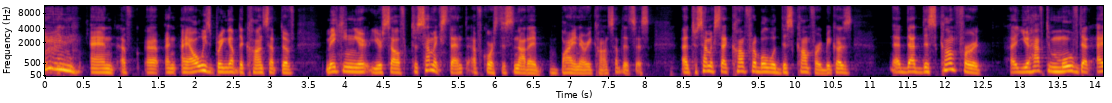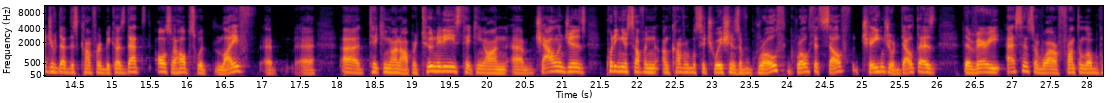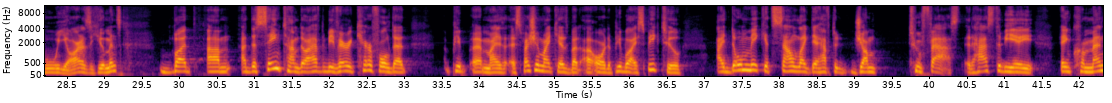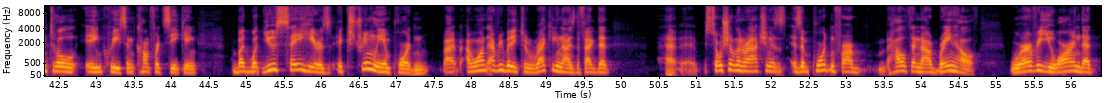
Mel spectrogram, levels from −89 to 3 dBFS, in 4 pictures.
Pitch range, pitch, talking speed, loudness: 140-180 Hz, 160 Hz, 185 wpm, -17 LUFS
